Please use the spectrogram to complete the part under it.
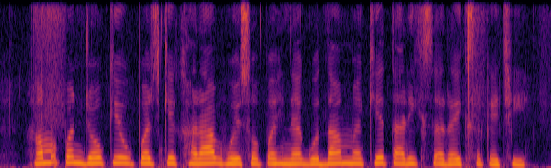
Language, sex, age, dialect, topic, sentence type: Maithili, female, 18-24, Bajjika, agriculture, question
